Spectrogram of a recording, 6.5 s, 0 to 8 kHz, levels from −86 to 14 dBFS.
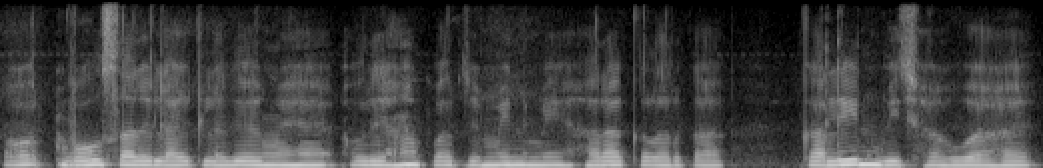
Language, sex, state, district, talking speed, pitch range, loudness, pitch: Hindi, female, Jharkhand, Palamu, 175 wpm, 180-190 Hz, -15 LUFS, 185 Hz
